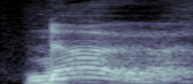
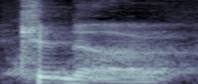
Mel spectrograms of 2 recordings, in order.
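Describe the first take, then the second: First: The word starts without a K sound. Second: The word starts with a K sound. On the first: The speaker calls it right. "it is simply a silent K" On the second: The speaker calls it wrong. "many times a beginner will say"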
